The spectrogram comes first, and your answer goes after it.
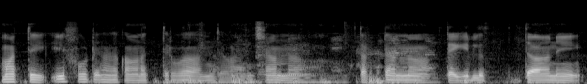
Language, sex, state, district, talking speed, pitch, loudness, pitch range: Kannada, male, Karnataka, Bidar, 70 wpm, 100 Hz, -21 LUFS, 95-105 Hz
